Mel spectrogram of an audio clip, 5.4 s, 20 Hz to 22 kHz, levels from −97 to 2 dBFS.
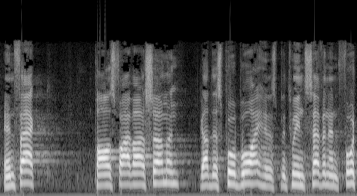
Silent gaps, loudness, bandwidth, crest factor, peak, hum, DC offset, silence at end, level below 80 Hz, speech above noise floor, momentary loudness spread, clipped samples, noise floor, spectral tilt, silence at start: none; -13 LUFS; 10.5 kHz; 14 dB; 0 dBFS; none; 0.3%; 0 s; -64 dBFS; 40 dB; 9 LU; under 0.1%; -53 dBFS; -5 dB/octave; 0.05 s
